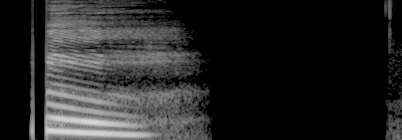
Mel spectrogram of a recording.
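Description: A man's voiced sigh, one falling sound lasting under a second, close to the microphone.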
